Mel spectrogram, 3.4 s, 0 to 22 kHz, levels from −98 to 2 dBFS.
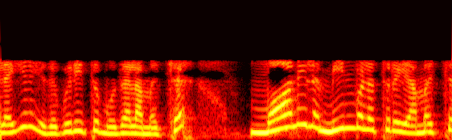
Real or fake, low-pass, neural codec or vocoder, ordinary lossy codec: fake; 3.6 kHz; codec, 16 kHz in and 24 kHz out, 1 kbps, XY-Tokenizer; none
